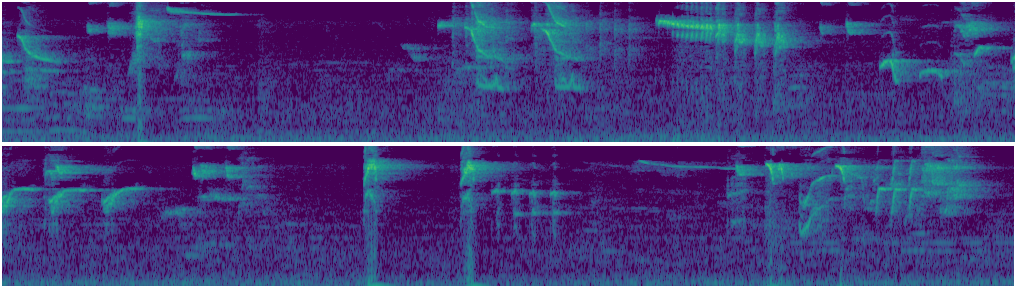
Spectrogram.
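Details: Vigorous song from an orange-headed thrush (anis merah) described as a champion bird: dense high twittering bursts, a run of descending slurred notes, and sharp whistled accents recurring every second or so.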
